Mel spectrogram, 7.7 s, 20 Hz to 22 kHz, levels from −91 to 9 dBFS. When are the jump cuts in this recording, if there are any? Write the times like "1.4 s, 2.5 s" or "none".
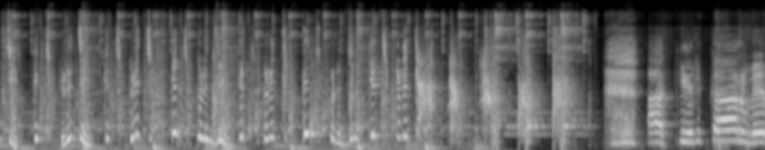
none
